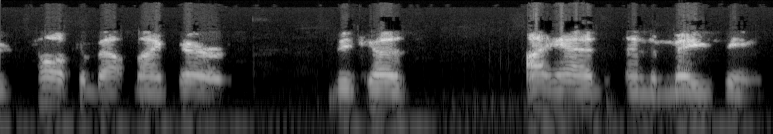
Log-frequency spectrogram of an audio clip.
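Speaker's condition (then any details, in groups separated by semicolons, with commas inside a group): ALS; voice off but clear and understandable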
